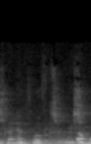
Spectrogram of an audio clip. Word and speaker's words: chiasmus: So both an oxymoron and also kind of a chiasmic structure. I'm not pronouncing that right. chiasmus, where we have the man, the beast of man, this structure.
